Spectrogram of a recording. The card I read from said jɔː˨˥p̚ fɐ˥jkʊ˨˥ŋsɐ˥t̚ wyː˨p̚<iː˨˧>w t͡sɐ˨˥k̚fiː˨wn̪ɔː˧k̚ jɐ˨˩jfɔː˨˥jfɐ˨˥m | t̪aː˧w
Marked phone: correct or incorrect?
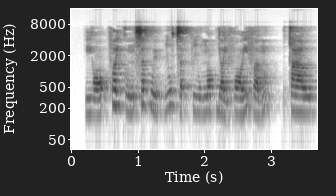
incorrect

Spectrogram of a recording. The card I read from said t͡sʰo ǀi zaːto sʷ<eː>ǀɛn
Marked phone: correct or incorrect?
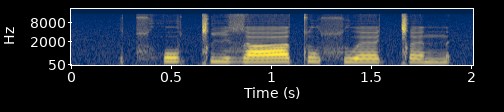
incorrect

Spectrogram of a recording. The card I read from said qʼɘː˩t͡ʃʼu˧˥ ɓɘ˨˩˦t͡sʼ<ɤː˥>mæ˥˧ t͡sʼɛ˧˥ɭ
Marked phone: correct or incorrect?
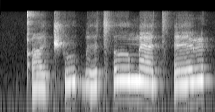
correct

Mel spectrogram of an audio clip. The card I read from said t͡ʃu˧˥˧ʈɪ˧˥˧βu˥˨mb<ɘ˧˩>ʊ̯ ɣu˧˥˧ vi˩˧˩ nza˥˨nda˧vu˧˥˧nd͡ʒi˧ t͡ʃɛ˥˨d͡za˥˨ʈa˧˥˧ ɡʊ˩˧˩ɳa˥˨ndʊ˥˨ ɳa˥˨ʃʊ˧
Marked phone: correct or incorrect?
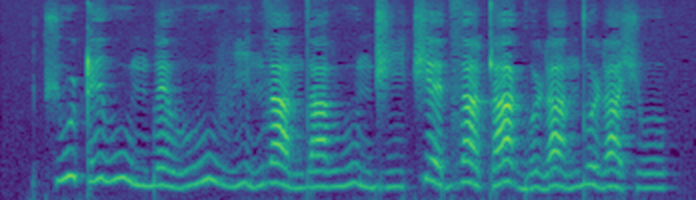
incorrect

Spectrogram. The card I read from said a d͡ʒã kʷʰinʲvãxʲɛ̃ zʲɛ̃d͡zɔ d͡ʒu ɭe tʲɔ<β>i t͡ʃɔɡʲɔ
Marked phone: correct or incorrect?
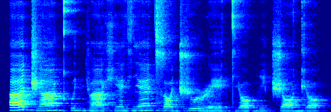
incorrect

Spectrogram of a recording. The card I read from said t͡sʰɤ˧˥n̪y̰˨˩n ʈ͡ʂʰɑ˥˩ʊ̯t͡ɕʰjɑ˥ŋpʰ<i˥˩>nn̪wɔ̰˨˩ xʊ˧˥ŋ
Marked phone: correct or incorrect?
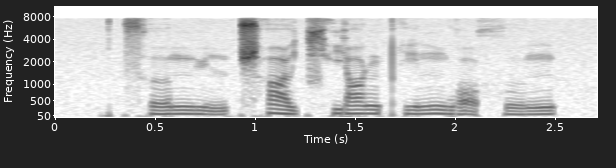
incorrect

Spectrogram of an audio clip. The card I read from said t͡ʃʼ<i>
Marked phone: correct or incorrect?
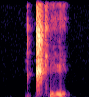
correct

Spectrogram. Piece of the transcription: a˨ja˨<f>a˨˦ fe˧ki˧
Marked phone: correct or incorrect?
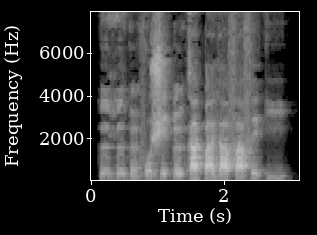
correct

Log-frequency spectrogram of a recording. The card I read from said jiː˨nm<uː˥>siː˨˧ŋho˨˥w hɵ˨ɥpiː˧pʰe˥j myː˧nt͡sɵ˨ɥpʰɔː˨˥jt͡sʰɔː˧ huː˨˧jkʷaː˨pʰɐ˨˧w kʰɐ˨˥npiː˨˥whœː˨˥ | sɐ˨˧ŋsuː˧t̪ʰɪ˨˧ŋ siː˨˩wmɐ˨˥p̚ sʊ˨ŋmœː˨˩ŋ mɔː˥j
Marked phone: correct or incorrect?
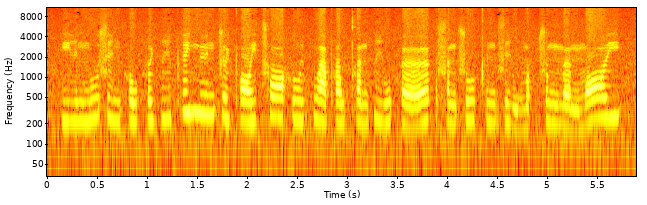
correct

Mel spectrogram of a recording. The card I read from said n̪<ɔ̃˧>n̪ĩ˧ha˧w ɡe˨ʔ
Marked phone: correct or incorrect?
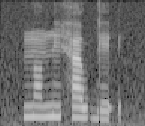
correct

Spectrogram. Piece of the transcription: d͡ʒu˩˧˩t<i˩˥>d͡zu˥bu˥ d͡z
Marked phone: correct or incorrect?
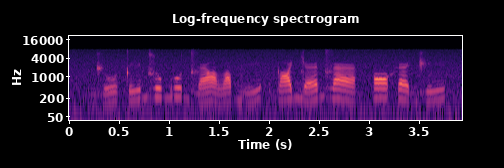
incorrect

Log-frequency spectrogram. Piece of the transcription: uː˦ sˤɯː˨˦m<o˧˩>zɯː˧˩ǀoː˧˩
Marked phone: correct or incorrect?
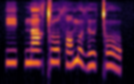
correct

